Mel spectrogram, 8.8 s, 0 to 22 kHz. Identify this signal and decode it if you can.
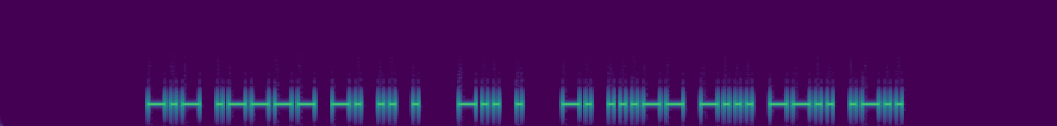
Morse code, heard as a keyed tone, about 25 wpm, 700 Hz. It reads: K1NIE DE N3BZL
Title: USA Callsign DE Callsign - 5 Characters - 25wpm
